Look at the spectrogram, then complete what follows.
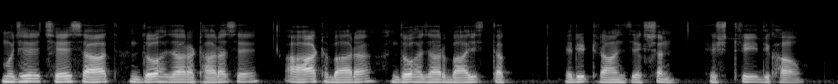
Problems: none marked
